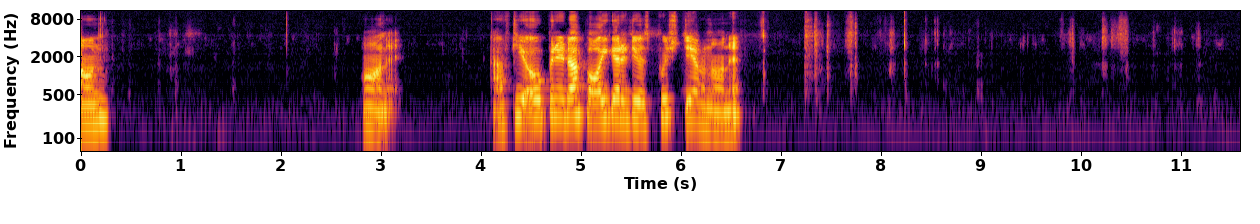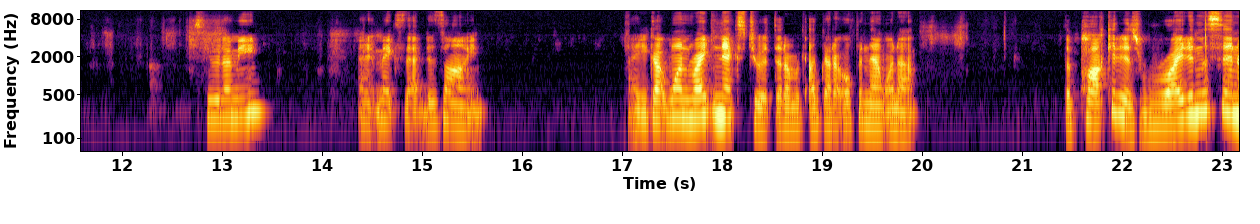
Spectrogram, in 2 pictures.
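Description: Paper crinkles softly as it is folded by hand.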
